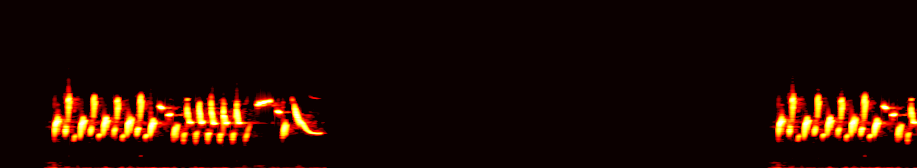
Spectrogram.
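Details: Goldfinch singing for hybrid chicks to learn from: a nearly three-second stream of fast, bright twitters ending in a falling buzzy note, long silence, then the rapid twittering starts again.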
